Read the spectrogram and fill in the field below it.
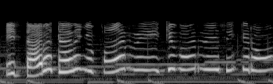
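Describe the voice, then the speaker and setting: A woman voicing an excitable, squealing younger sister. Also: very high voice, a little fast, muffled recording, soft background music. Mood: excited. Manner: excited, shouting.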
